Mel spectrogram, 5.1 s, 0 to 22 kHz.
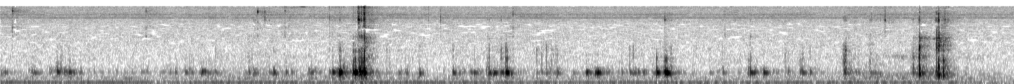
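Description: Long stiletto nails tap and scratch on a small glass nail polish bottle with a shiny green cap, across both the glass and the cap. The result is a quiet series of short, sharp clicks with a faint glassy ring around 550 Hz and brief bright scratchy edges over a low steady hum.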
